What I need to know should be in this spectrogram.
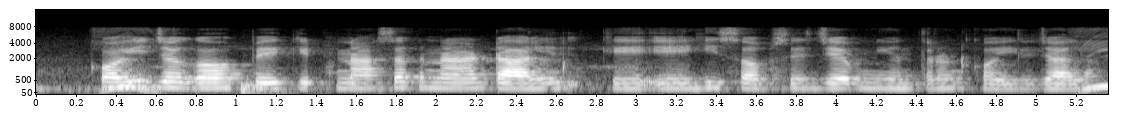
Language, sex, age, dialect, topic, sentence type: Bhojpuri, male, 25-30, Northern, agriculture, statement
